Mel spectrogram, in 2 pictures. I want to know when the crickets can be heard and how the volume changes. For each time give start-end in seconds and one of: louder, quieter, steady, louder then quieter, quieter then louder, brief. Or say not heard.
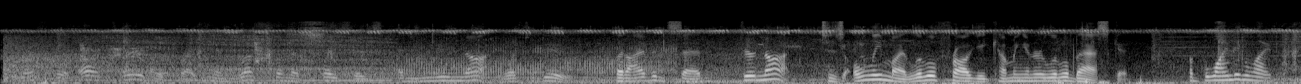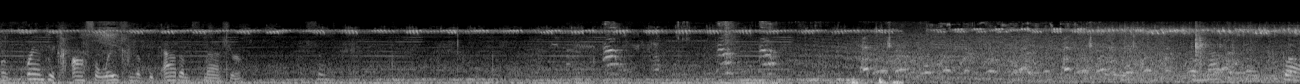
0.0-25.9 louder.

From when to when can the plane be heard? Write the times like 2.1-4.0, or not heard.
0.0-25.9.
